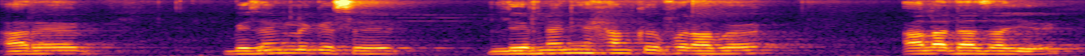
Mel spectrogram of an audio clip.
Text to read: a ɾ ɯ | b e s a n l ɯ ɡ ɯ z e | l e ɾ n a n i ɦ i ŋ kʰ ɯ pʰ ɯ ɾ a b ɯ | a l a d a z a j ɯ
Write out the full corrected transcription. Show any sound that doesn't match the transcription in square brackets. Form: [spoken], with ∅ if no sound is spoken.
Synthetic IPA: a ɾ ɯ | b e [z] a [ŋ] l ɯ ɡ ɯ [s] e | l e ɾ n a n i ɦ [a] ŋ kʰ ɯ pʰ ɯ ɾ a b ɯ | a l a d a z a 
